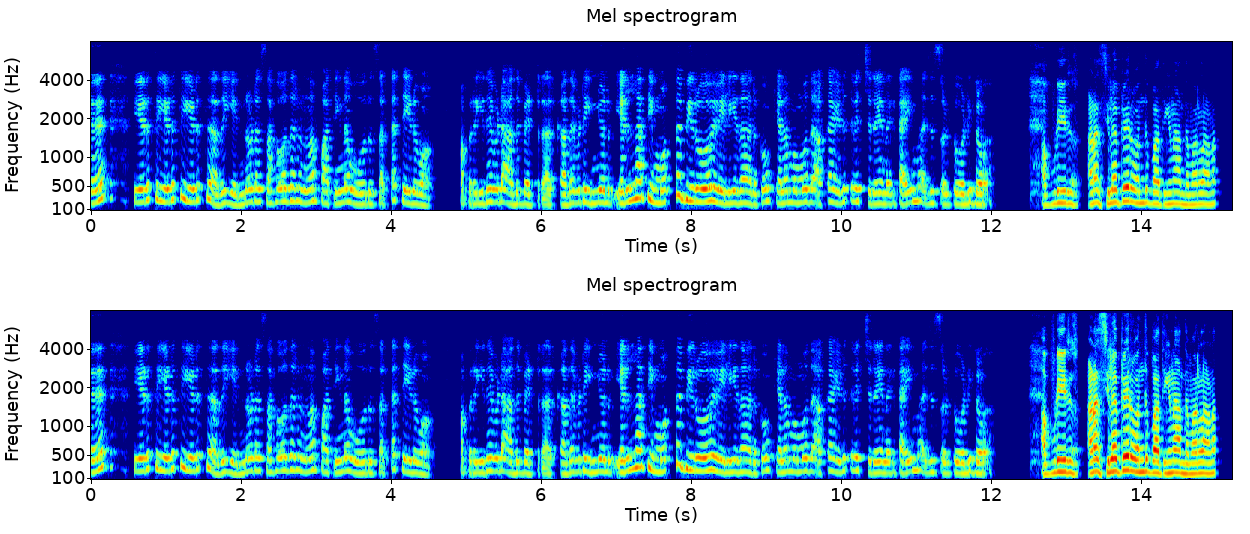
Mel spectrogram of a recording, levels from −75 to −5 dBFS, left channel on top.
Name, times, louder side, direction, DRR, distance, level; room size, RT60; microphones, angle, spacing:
voice 1, 0.0-4.5 4.9-12.0 12.5-12.7, left 1 dB, 15° left, 1.0 m, -29 dB
voice 2, 12.7-15.0, right 6 dB, 70° right, 0.4 m, -21 dB
10.0 x 4.1 x 2.7 m
head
